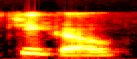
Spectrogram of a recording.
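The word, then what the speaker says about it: Chicco: And so Kiko, it's pronounced Kiko, it's spelled Chico, but it's Kiko.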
